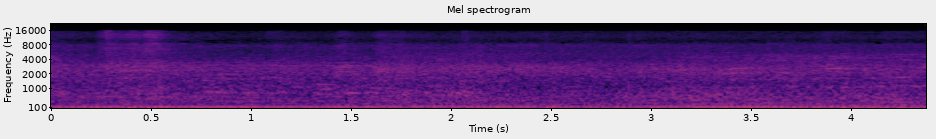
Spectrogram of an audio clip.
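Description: Car engine idling steadily, a low even drone, with crowd chatter around it.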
